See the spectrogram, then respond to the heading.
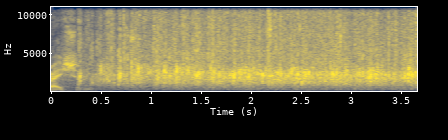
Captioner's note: applause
